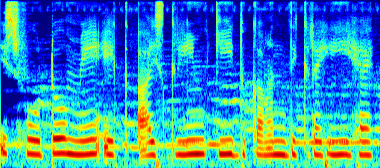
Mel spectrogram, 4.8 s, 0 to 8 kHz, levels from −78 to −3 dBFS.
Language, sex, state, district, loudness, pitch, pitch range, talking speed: Hindi, female, Uttar Pradesh, Lucknow, -13 LUFS, 245 Hz, 235-255 Hz, 125 wpm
